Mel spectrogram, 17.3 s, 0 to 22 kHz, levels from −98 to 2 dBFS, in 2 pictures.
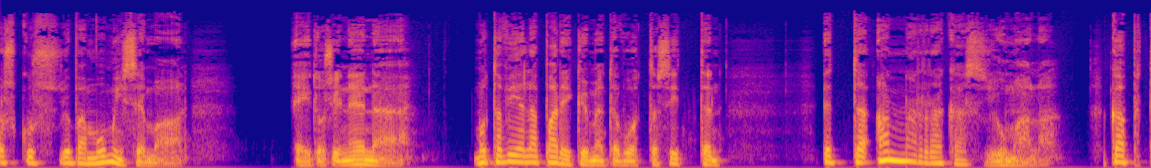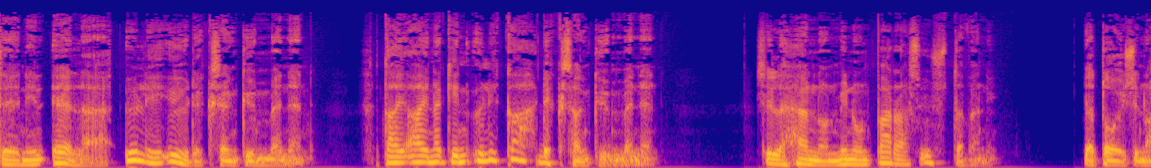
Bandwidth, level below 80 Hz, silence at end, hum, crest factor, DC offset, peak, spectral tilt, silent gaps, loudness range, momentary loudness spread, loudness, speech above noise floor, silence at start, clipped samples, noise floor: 16 kHz; -40 dBFS; 0 s; none; 16 dB; under 0.1%; 0 dBFS; -6 dB/octave; none; 2 LU; 11 LU; -17 LUFS; 54 dB; 0 s; under 0.1%; -70 dBFS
